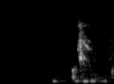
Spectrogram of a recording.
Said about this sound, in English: Look, with your face burning all that sneezing, honey.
